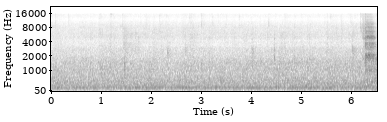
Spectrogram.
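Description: Steady low background noise with a faint steady hum underneath: room tone, with no distinct event.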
